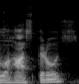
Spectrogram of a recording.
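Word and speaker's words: L'Hôpital: then we would write by l'hopital's rule or l'hospital's if you want to pronounce it funny you write your original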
